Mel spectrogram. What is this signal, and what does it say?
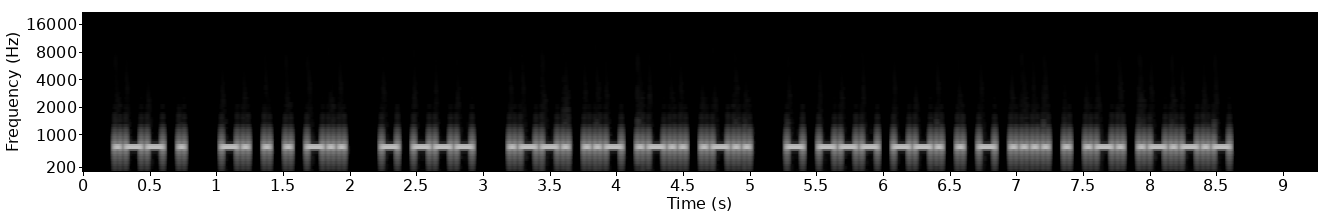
Morse code, heard as a keyed tone, about 32 wpm, 700 Hz. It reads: WE NEED TO PULL TOGETHER.
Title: Sentences from Top 1000 Words - Review Part 2 - 30wpm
